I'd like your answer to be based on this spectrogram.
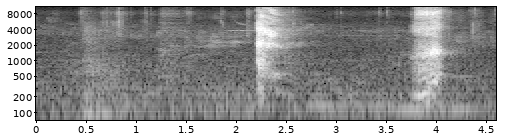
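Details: Woman on a rooftop, recently unwell, deliberately bringing on sneezes for a sneezing and nose-blowing challenge: two sharp, explosive sneezes a couple of seconds apart, with faint outdoor background noise.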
